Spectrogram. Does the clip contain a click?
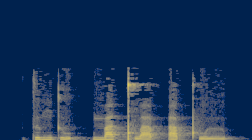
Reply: no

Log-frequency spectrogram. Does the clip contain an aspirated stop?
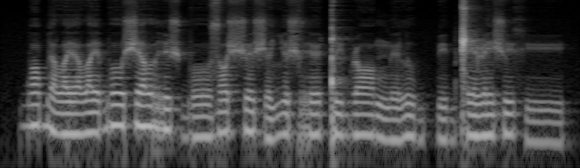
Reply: no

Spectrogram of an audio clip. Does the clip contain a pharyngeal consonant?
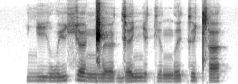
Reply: no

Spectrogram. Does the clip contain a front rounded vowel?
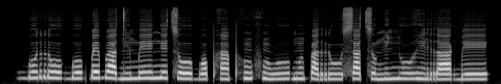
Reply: no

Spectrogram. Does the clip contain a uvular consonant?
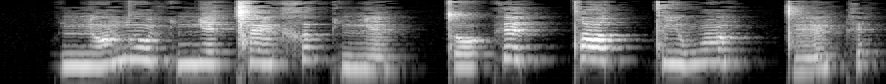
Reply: no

